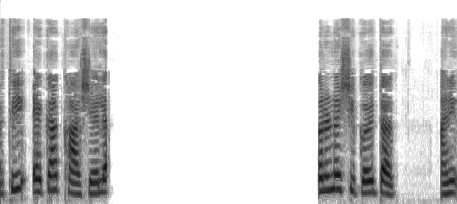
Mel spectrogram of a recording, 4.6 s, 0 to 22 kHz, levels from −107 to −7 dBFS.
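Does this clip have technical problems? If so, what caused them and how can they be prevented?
Yes. Throughout, the speech carries HE-AAC compression artefacts that are plainly audible: s sounds turn gritty and metallic, with nothing above 14.9 kHz. The treble is rebuilt by copying lower bands upward, which fits a low bitrate around 24 kbps and is likely the cause. Unlike plain low-pass MP3 damage, the top stays bright but has a synthetic, misaligned quality. Encoding at a higher bitrate, or with AAC-LC instead of band replication, prevents it.

From 1.06 s to 3.18 s there is an audio dropout to silence lasting about 2.1 s, complete silence with no room tone, so the speech stops mid-flow and resumes abruptly. This likely comes from the input signal being lost while recording continued. A quiet pause would keep background hiss, and this does not. Securing connections and monitoring input levels during recording prevents it.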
